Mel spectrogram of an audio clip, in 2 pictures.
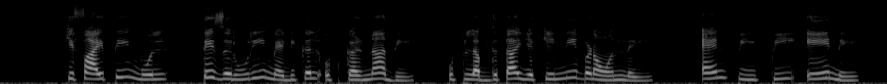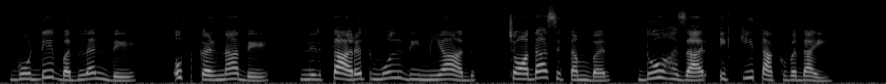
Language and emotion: Punjabi, neutral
